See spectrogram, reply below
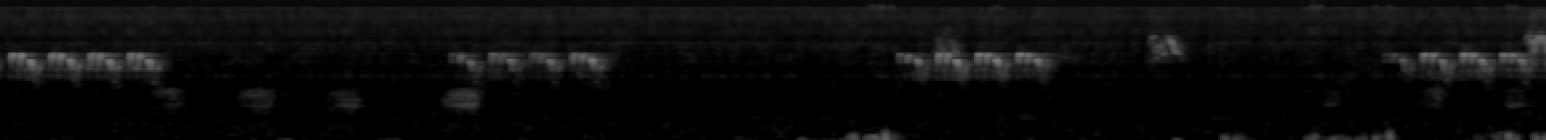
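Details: At its nest, a cactus wren delivers four bursts of rapid, grating chatter, with softer lower single notes from other birds between them and intermittent low thumping noise.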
